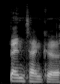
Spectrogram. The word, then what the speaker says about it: Bentancur: And like you say, these 2 players that have come in, because you're right to bring up pronounce it for me, Chuck. Bentancur.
